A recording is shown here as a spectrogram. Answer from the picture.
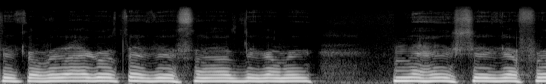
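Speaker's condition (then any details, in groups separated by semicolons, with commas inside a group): ALS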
